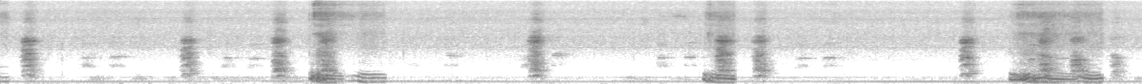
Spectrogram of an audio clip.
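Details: Beagle dog snoring while asleep: low rumbling snorts at intervals over a steady background hum.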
